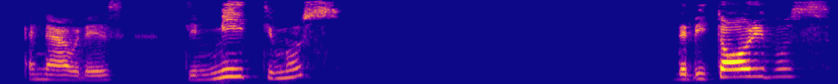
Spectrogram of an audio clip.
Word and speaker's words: debitoribus: Debitoribus, right? So debitoribus, here the penultimate I is short, right? So the I between the R and the B is short, so the accent goes to the antepenultimate. Debitoribus nostris et ne nos inducas, right?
